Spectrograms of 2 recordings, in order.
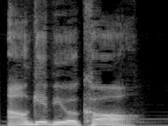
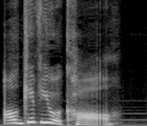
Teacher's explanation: And the A in the middle is barely a sound at all. It's a schwa. It's the most common vowel in English, and it has no character whatsoever.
